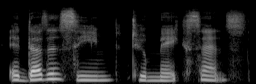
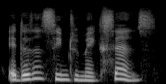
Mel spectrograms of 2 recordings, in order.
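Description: First: It is read at a slower speaking speed. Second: It is read at a normal speaking speed. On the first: "然后再读一遍慢一点的" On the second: "先读一遍正常语速的"

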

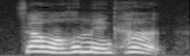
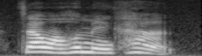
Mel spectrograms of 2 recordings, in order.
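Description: The two takes are said the same way.

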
